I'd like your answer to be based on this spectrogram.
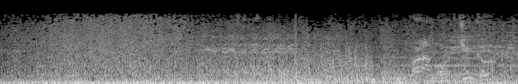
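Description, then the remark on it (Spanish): A horse neighs with a shrill, wavering whinny toward the end as a man pushes it beside a tree, nearly drowned by a loud, continuous roar of a flood of water rushing down the slope that fills the whole clip. “El hombre empuja a su caballo junto a un árbol.”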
